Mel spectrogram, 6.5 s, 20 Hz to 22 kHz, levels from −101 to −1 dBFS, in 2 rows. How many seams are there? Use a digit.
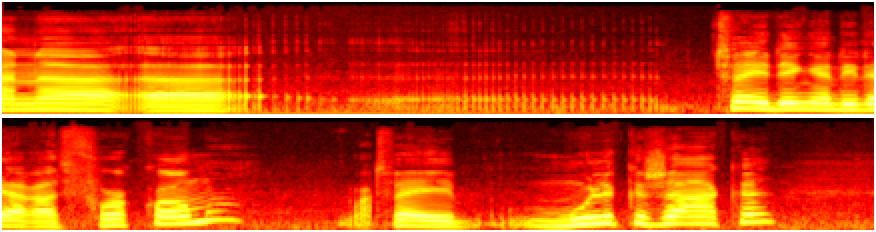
1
